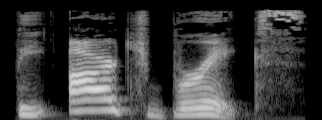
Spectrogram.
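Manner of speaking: usual speaking voice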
